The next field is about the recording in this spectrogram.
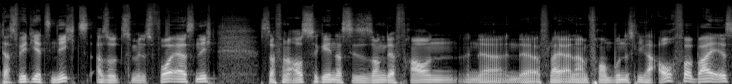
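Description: This man talks at a fairly quick pace with vocal fry and a fairly low pitch. His pitch variation is ordinary. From Münsterland, Germany. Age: 20s. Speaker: podcast co-host. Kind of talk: casual chat.

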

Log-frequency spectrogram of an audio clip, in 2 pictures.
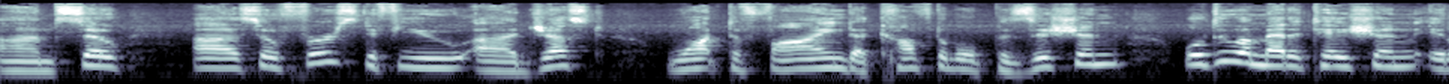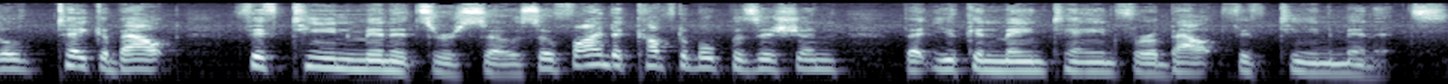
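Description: This man has a plain, everyday voice, pitched fairly high. His intonation is lively. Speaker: psychiatrist and meditation teacher. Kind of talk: guided meditation. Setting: video call. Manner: slow, calm, soothing; gentle, instructive, with pauses.

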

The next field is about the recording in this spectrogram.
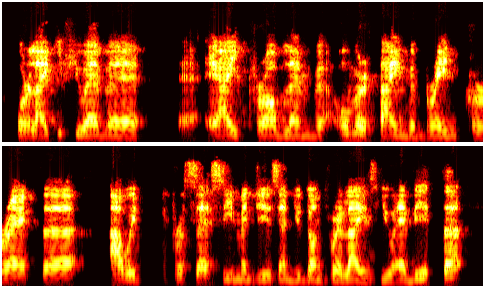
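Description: A man with an Italian accent talks at a moderate pace. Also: medium pitch for a man. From Italy (Milan). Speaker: tech entrepreneur. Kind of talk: interview. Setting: video call.

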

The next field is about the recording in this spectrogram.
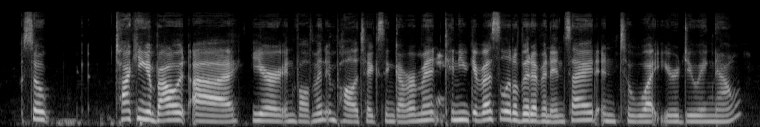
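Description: A woman's medium-pitched voice in an Upper Midwest accent, fairly quick and fairly even in intonation. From North Dakota (Ray). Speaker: podcast host. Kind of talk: interview.

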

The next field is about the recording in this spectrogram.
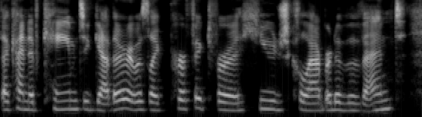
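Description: In a Canadian accent, a woman talks at a fairly quick pace with a fairly high pitch and an ordinary speaking voice. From Canada. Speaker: art professor and printmaker. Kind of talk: casual interview chat.

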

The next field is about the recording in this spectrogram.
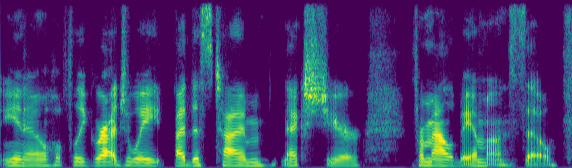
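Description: A woman with an American accent and a bright, sharp tone speaks at a moderate pace, the sound dry and close with no echo against a quiet background. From Virginia. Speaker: emergency dispatch training coordinator. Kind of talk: interview conversation.

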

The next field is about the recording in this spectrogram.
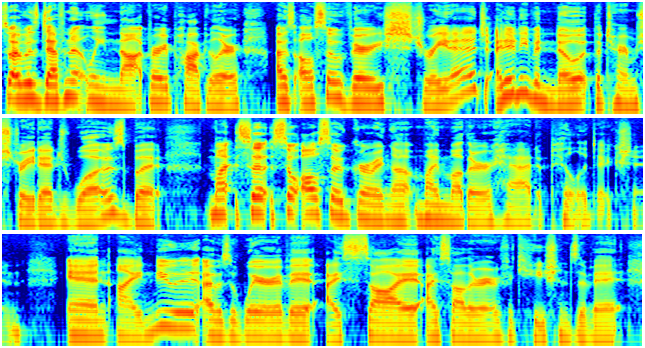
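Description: In an American accent, a woman with an ordinary speaking voice talks at a fairly quick pace, fairly low in pitch with ordinary variation, on a very clean recording with a silent background. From Massachusetts. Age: 30s. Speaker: author. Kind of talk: interview.

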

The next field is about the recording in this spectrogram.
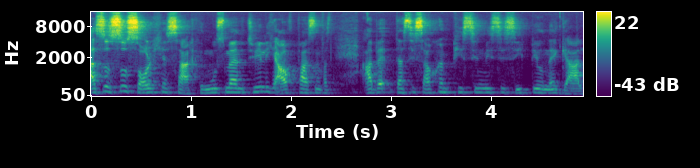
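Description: A woman with a Swedish accent speaks at a very fast pace. Her pitch is fairly low. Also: ordinary pitch variation. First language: Swedish (speaking German). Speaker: performer and comedian. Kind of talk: casual chat.

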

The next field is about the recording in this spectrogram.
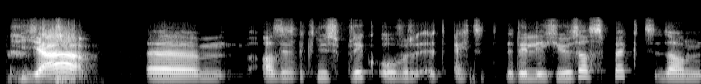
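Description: A woman at a medium pitch with fairly even intonation, in a dry, close sound with no echo. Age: 20s. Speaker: midwife and workshop founder. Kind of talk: interview. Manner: hesitant, many filler sounds.

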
